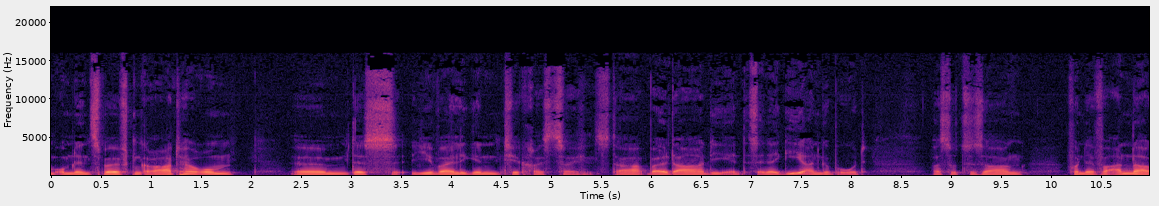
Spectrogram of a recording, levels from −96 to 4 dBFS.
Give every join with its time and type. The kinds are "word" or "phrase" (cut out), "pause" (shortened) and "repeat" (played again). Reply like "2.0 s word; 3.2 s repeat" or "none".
none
